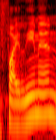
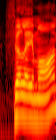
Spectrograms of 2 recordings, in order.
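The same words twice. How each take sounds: First: The name has the usual English pronunciation. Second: The name has a Greek-style pronunciation.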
